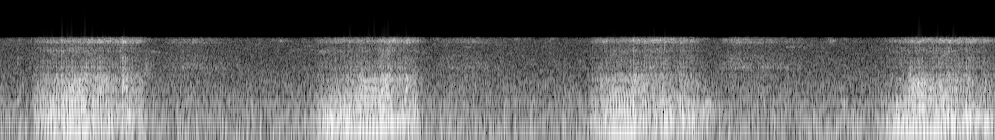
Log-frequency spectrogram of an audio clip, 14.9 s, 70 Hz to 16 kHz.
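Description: Rhythmic, rumbling snores about 14 a minute over a steady background hiss. Regular snoring during sleep.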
